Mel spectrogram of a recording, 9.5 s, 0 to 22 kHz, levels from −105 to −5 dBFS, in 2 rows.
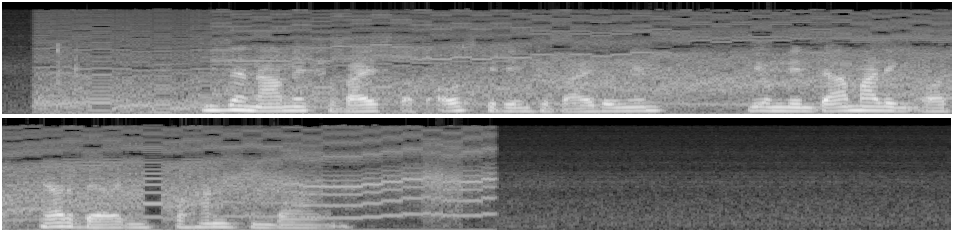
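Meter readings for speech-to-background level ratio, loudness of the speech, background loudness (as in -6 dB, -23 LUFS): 9.0 dB, -21.5 LUFS, -30.5 LUFS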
